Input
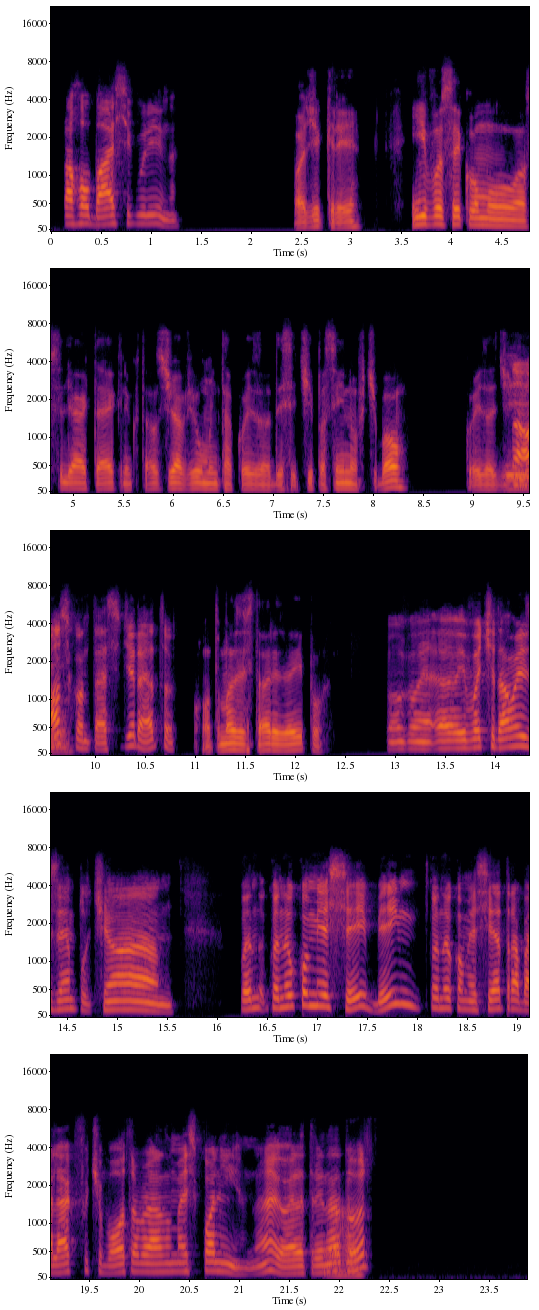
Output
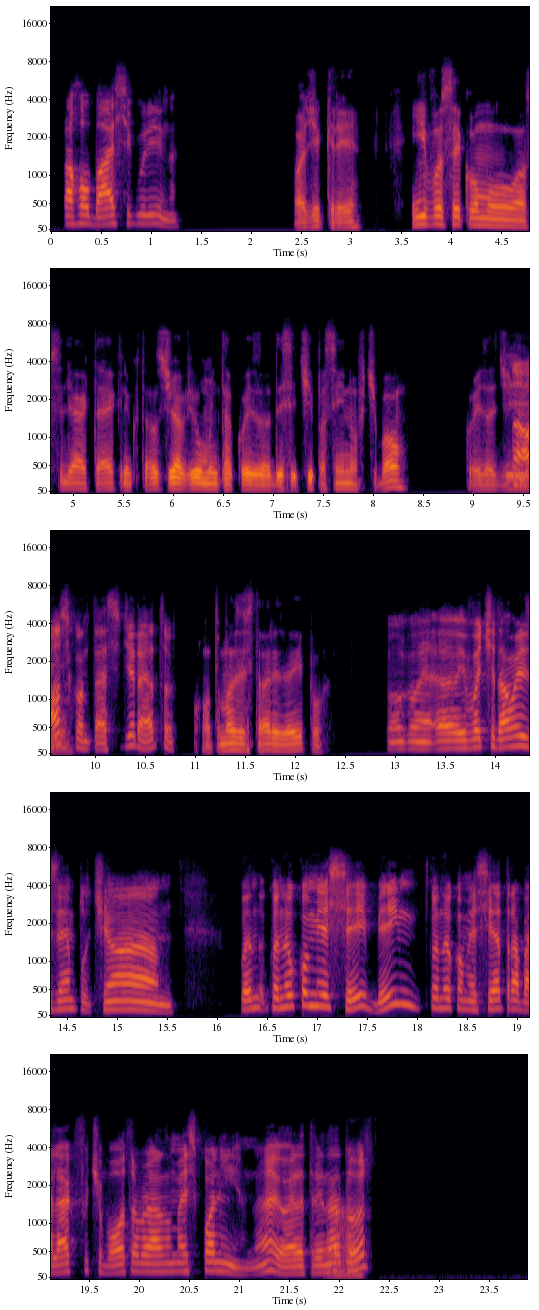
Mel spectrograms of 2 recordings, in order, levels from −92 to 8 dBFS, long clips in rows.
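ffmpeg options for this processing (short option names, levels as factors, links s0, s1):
-filter_complex "[0:a]asettb=1/sr,asplit=3[s0][s1][s2];[s0]atrim=end=5.464[s3];[s1]atrim=start=5.46:end=7.42,asetpts=PTS-STARTPTS,afade=t=in:d=0.004:c=qsin,afade=t=out:st=1.956:d=0.004:c=qsin,equalizer=f=310:w=1.5:g=13[s4];[s2]atrim=start=7.416[s5];[s3][s4]acrossfade=d=0.004:c1=hsin:c2=qsin[s6];[s6][s5]acrossfade=d=0.004:c1=qsin:c2=hsin"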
